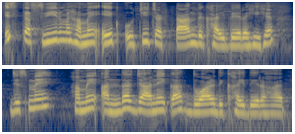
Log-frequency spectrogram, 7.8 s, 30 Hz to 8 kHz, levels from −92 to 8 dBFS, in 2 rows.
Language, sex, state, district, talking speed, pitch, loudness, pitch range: Hindi, female, Maharashtra, Aurangabad, 155 wpm, 210 Hz, -16 LUFS, 180-245 Hz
